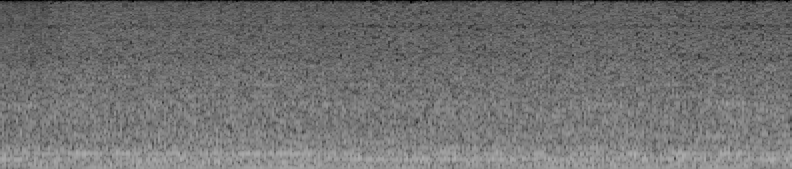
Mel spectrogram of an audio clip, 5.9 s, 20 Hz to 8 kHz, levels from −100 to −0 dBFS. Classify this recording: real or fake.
real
